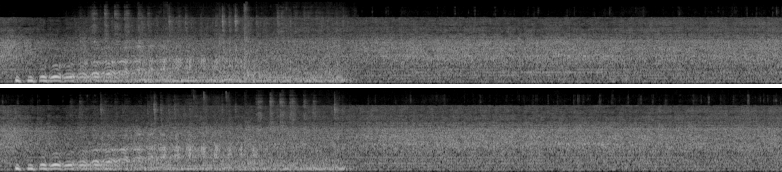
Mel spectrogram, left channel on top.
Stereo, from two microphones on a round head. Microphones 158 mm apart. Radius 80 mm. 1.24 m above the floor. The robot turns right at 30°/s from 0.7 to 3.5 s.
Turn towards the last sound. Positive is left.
turn(degrees=-120)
